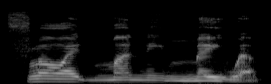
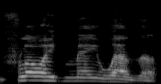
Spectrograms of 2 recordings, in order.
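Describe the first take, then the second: First: "Floyd Money Mayweather" dropped very low and slow; deep drawn-out name. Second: Slow, savored "Floyd Mayweather" at normal pitch; drawn-out name. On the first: Hyping the name, deeper second take. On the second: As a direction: stretch out "Floyd Mayweather" slowly. Hyping a viewer's name, first take. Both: Real, not acted.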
